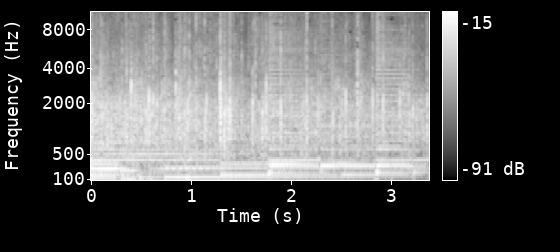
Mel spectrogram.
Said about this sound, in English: So I'm going to call Pastor Franco back up. Can we give Pastor Franco a round of applause as he comes up?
